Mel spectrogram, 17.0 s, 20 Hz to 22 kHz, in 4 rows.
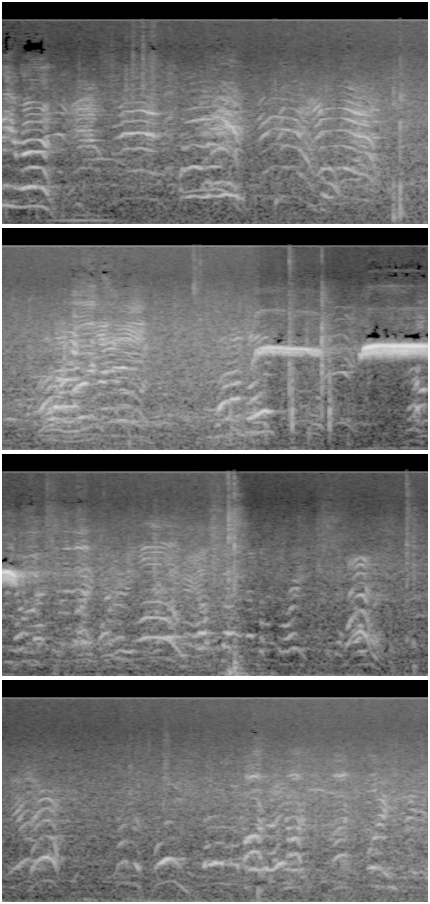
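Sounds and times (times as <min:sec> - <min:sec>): indistinct shouting: 0:00.0 - 0:03.8
whistle blasts: 0:06.8 - 0:08.8.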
